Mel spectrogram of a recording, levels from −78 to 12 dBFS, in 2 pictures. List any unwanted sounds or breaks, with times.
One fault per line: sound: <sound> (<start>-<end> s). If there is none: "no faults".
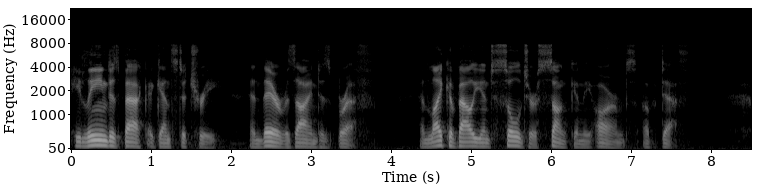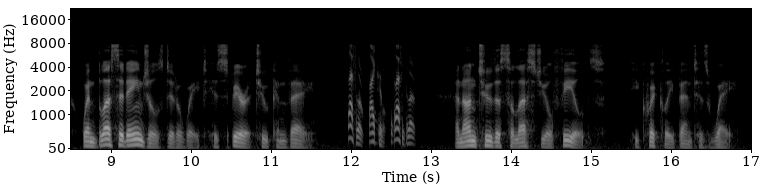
sound: chirp (12.0-12.8 s)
